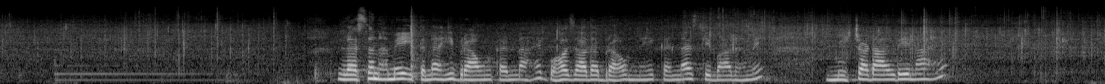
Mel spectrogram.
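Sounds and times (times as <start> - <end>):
garlic sizzling in hot oil: 0.0 - 11.0.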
